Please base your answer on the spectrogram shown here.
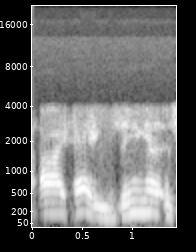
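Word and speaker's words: Xenia: because of Zeno oh x n i a Zena is how you pronounce it spelled with an X that's why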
